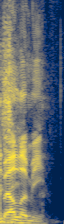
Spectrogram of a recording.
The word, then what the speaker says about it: Bill Bellamy: Bill Bellamy.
